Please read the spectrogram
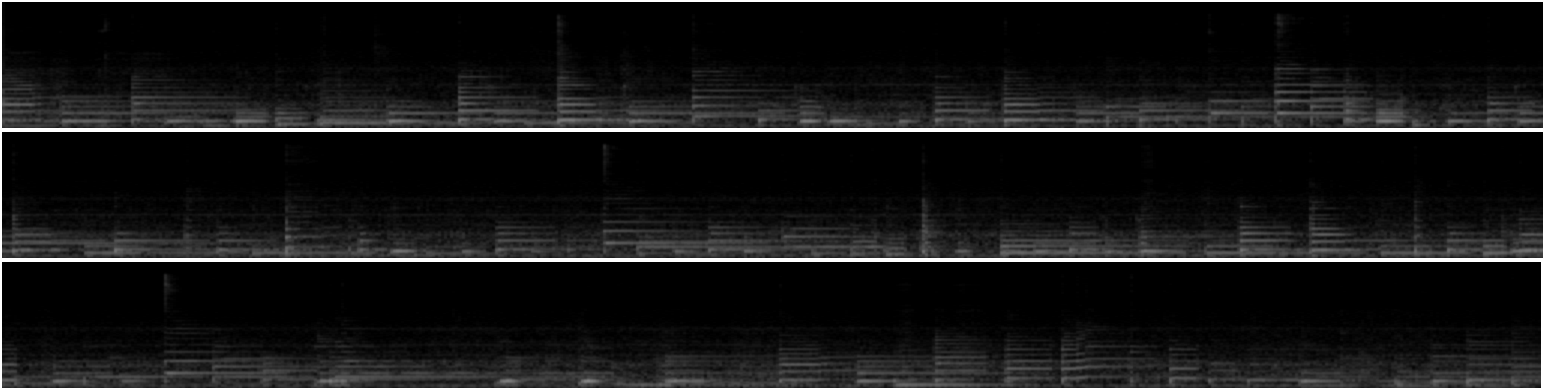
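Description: Acoustic guitar playing a continuous instrumental passage of picked notes and chords.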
